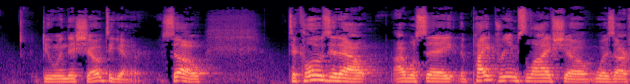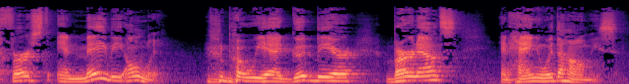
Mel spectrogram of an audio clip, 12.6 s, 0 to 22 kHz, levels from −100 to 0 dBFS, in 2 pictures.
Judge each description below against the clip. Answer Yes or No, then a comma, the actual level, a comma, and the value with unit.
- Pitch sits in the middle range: Yes, medium, 155 Hz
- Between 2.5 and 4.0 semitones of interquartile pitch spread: No, average, 4.6 semitones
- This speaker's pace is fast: No, average, 160 wpm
